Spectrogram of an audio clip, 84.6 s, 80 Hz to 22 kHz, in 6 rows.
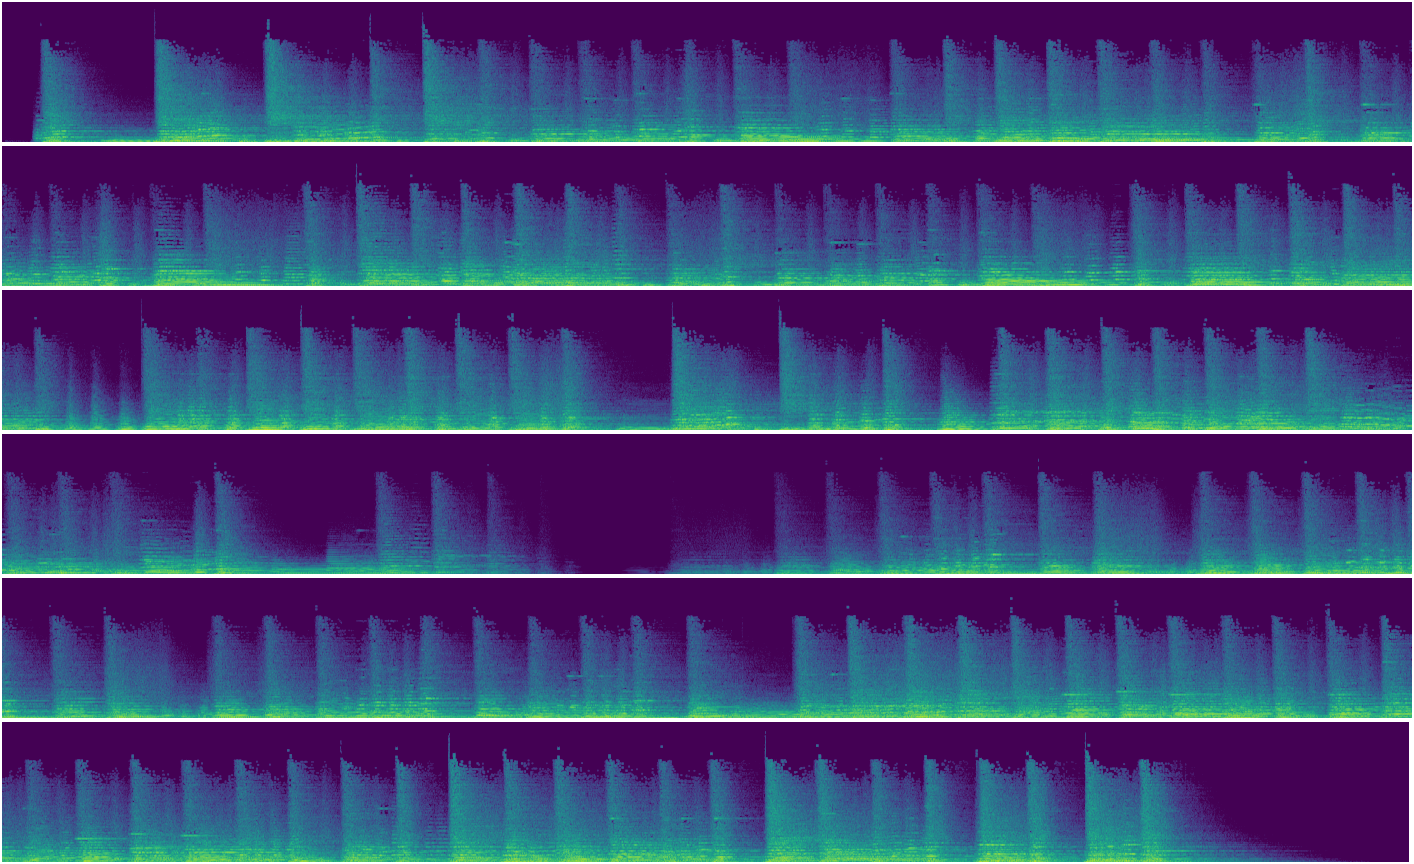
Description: Gattung: Marsch
3:10 Minuten Besetzung: Blasorchester PDF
